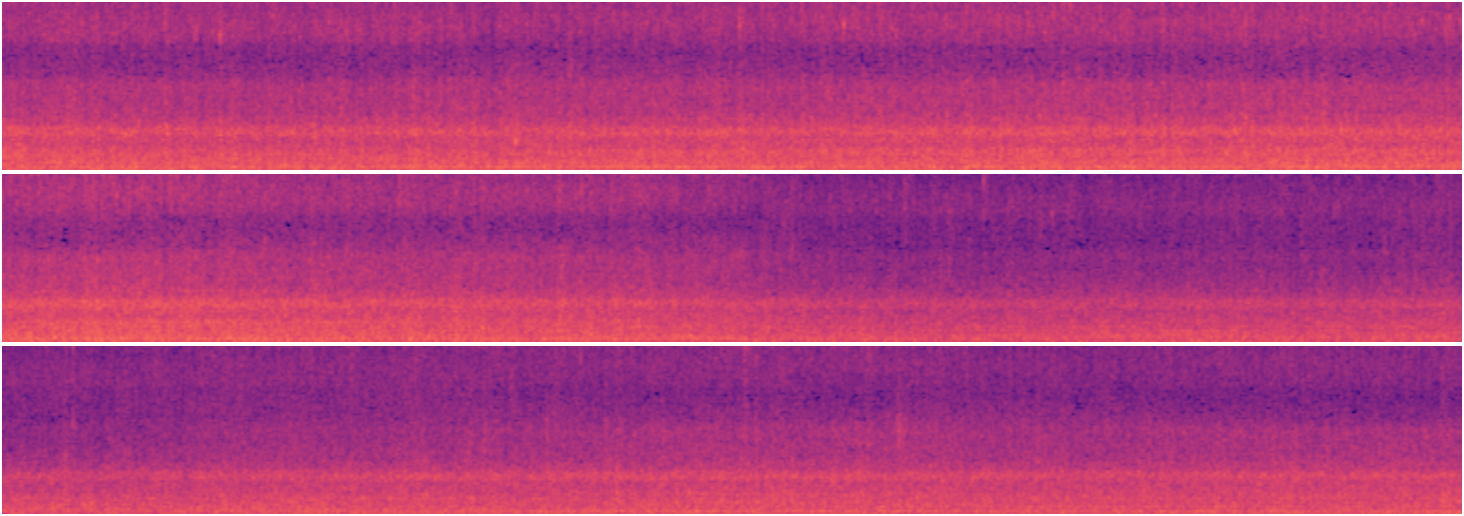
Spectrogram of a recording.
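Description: Rain falling on a greenhouse's clear corrugated plastic panels, a steady hiss that eases slightly about halfway through.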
